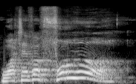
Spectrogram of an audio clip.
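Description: The stress falls on 'for'. The father thought the son was ready. "Stress on for"

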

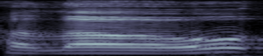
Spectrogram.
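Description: Hello is said tentatively, like searching for someone. The speaker calls it right. "you change your tone, like you're trying to get"

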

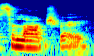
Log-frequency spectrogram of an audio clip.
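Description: It is said with an American pronunciation.

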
